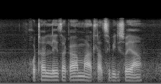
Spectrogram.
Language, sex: Southern Sotho, male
